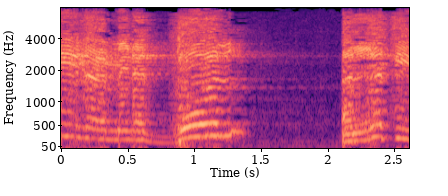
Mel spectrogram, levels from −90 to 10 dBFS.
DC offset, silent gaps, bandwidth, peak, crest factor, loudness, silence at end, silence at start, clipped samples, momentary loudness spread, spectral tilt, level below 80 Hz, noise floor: under 0.1%; none; 8 kHz; 0 dBFS; 8 dB; -4 LUFS; 0 s; 0 s; 4%; 7 LU; -1.5 dB/octave; -38 dBFS; -39 dBFS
